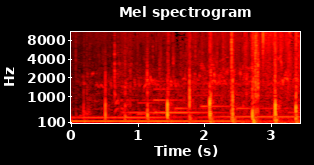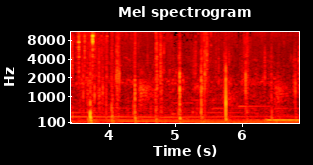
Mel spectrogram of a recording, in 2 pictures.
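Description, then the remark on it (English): A white horse's hooves clop in a steady, quick rhythm as it slowly gallops toward the listener over a soft sustained musical drone, the hoofbeats growing louder and closer midway before easing slightly. “He is slowly galloping towards you.”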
